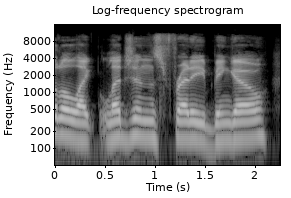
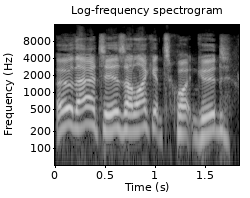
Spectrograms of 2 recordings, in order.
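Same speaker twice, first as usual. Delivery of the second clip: loud, higher-pitched British; hammed-up British approval; mock British accent; 5 semitones higher, 6 dB louder than usual. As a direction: put on an emphatic British accent. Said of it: "Can we play it in British accents".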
